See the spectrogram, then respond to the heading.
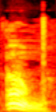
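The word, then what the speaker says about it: aum: course the sound um that sound is used because if you spell it out a u m it runs from the back of your throat to your lips and therefore it contains the whole range of the voice and for that reason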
